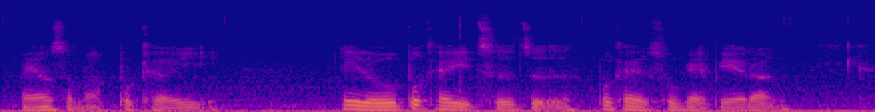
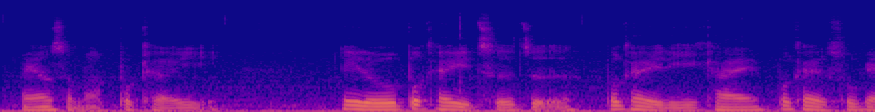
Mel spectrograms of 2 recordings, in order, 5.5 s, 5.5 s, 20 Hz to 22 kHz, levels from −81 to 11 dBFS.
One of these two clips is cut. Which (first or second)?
first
